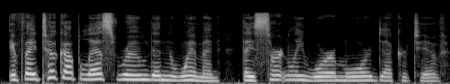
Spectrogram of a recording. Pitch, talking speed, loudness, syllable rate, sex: 200 Hz, 185 wpm, -17 LUFS, 5.4 syllables/s, female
